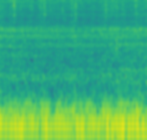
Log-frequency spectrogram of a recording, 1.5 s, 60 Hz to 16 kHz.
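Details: 1971 Chevrolet El Camino on a will-it-run start. After an earlier miss cleared up, a deep, even V8 idle burble with no misfire or surge; it sounds healthy. Water is coming from the exhaust and it smells of fuel. The owner suspects the carburetor needs dialing in and a float bowl may be dripping.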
